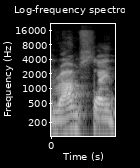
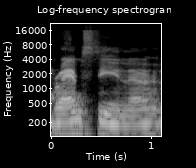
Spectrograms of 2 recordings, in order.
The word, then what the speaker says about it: Rammstein: I appreciate you saying Rammstein too, and not Ramstein, like a lot of people do sometimes.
